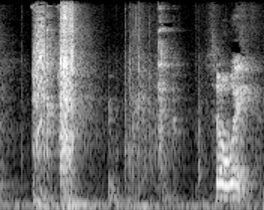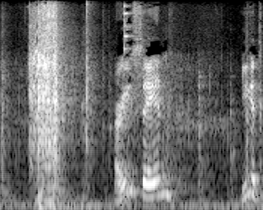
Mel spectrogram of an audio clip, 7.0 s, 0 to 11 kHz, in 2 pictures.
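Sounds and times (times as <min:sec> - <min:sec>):
wrench tightening bolts on a rear axle: 0:00.5 - 0:01.2, 0:03.9 - 0:04.8
speech: 0:05.0 - 0:05.9, 0:06.7 - 0:06.9.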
